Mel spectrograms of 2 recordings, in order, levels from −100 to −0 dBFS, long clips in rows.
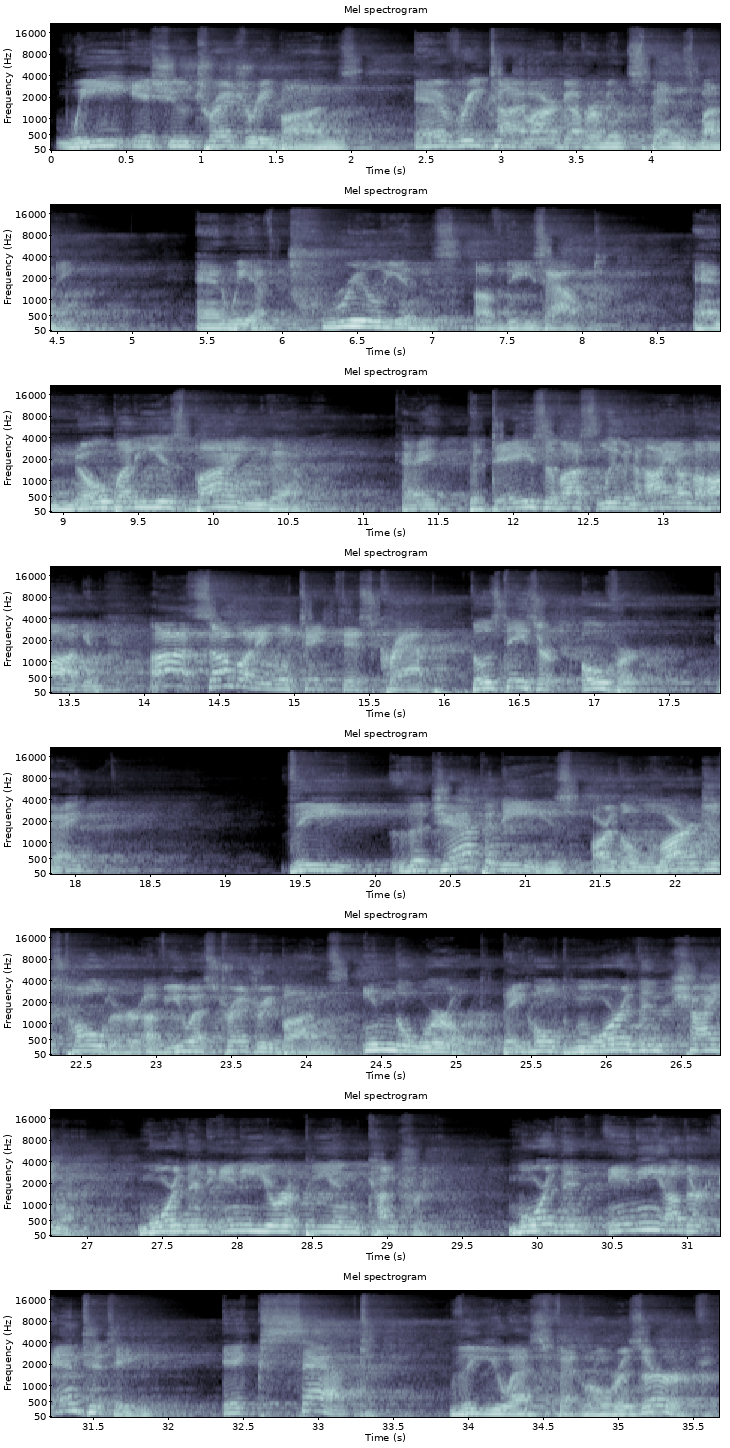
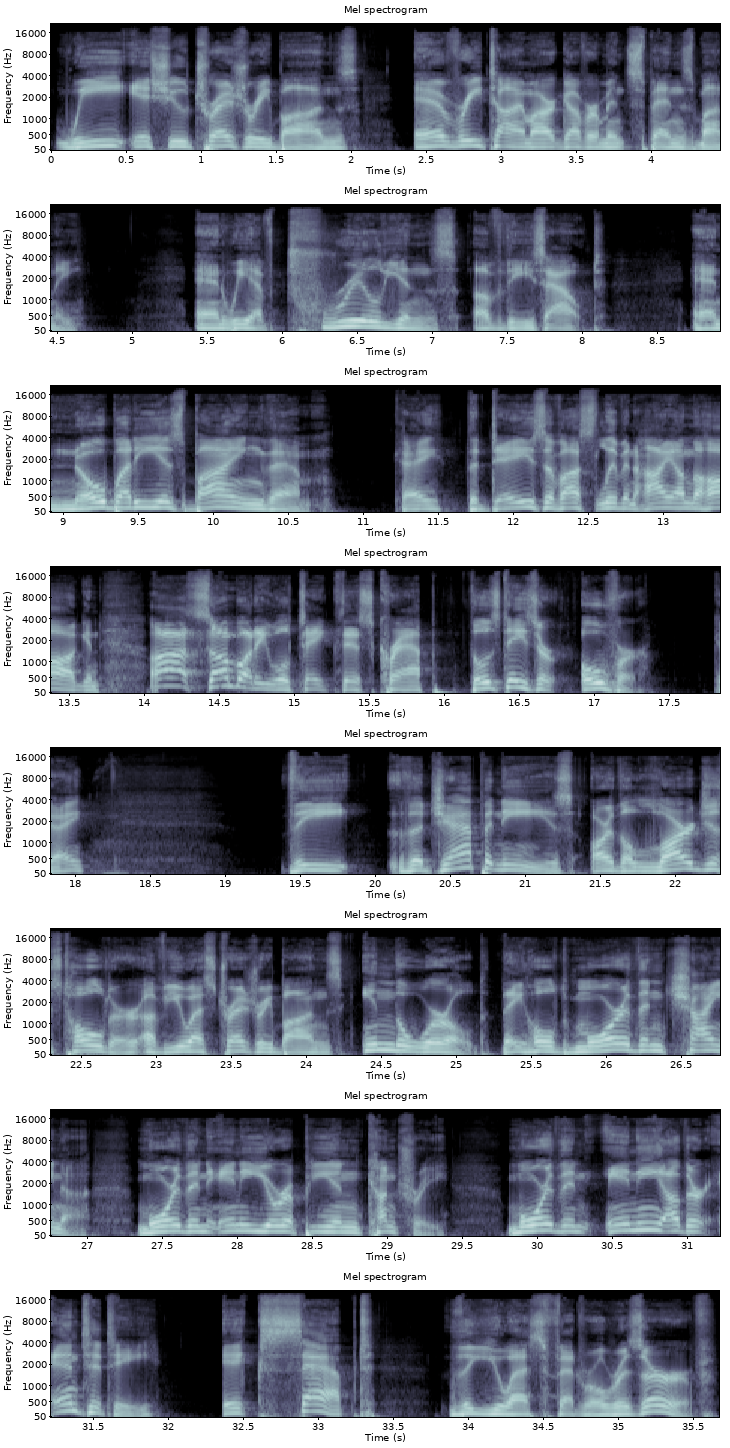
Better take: second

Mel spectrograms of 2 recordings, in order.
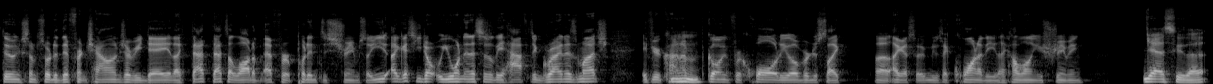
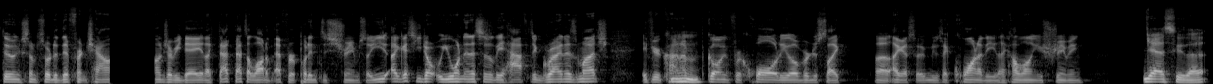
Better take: first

